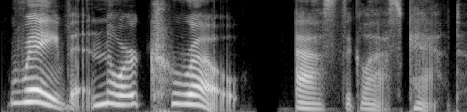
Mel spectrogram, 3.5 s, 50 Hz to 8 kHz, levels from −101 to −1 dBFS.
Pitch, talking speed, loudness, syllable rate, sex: 205 Hz, 120 wpm, -20 LUFS, 3.1 syllables/s, female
